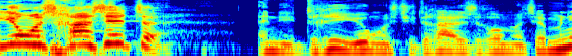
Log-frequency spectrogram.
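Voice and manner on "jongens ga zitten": high, loud command to sit; stern order. Retold or imitated. Teacher ordering the boys to sit, loud and stern. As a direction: order the class back down.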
